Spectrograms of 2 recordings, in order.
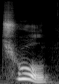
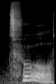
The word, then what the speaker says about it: tulle: know we have tool I was calling it true which I thought sounded more sophisticated but it is in fact pronounced tour so thank you to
